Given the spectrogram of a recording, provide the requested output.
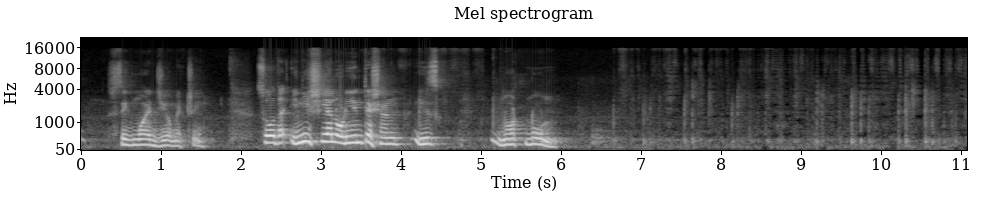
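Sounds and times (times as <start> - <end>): chalk scratching on chalkboard: 4.4 - 5.3, 6.6 - 11.0.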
